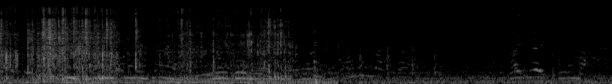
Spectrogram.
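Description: Glass nail-polish bottles clinking and rattling as a hand rummages through a heap of them, with people talking in the background; the clinking stops about three seconds in.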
